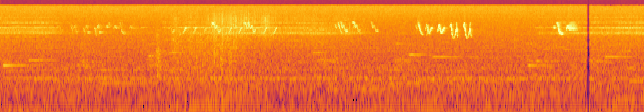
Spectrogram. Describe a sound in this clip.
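A small bird chirps and twitters.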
